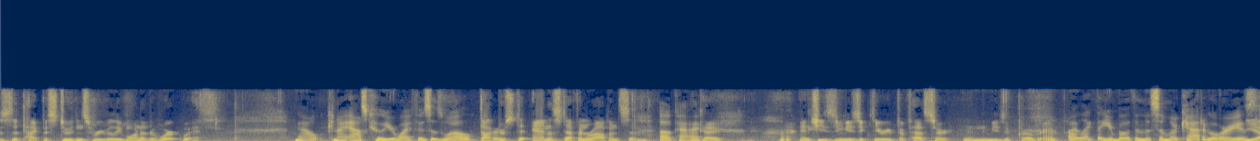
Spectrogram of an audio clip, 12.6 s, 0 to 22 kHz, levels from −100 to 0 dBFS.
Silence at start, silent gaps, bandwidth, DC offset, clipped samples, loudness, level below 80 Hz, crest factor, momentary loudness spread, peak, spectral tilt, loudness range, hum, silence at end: 0 s; none; 8.4 kHz; under 0.1%; under 0.1%; -19 LUFS; -44 dBFS; 12 dB; 8 LU; -6 dBFS; -5 dB/octave; 2 LU; none; 0 s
